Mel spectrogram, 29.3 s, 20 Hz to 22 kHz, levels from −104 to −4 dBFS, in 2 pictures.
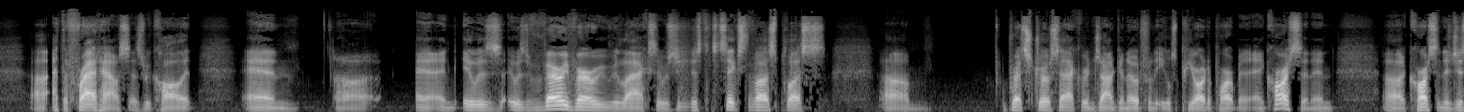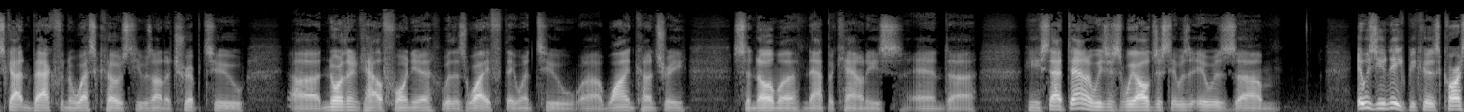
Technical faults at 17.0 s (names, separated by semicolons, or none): none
